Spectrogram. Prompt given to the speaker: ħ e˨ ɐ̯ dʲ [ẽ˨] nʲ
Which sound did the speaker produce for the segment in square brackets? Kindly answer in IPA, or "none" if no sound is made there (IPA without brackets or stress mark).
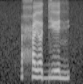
e˨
